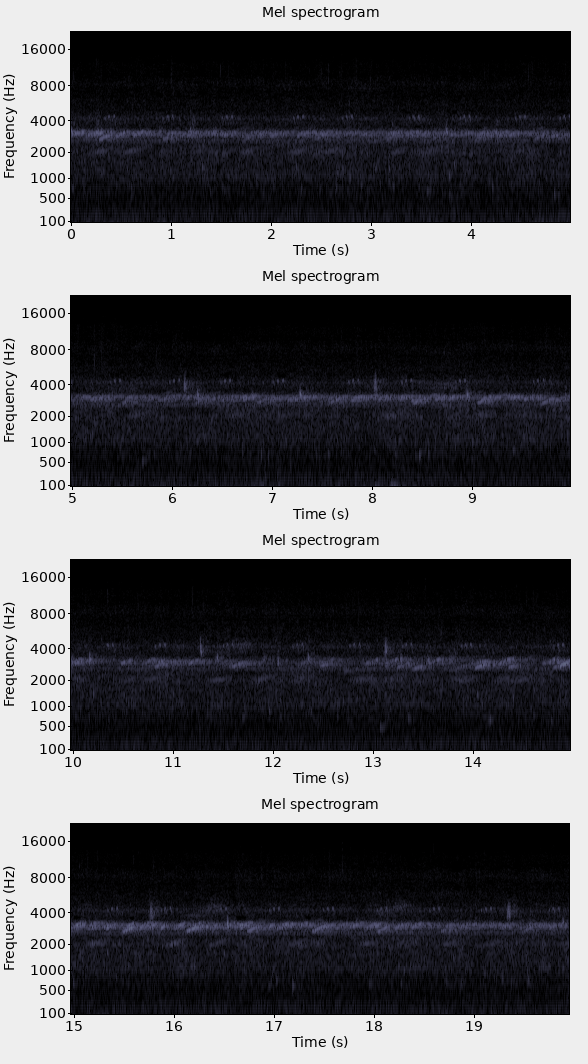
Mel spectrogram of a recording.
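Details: At a lake, a chorus of frogs keeps up a long, even high-pitched trilling drone, overlaid by sharp scattered clicks and brief louder bursts toward the end.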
